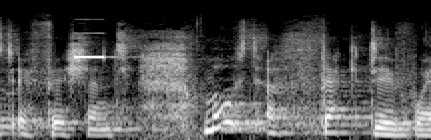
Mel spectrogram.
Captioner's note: timer beeps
